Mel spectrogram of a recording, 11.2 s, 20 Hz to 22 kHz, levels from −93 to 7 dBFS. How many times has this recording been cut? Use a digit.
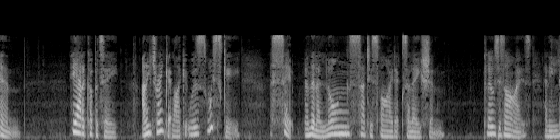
1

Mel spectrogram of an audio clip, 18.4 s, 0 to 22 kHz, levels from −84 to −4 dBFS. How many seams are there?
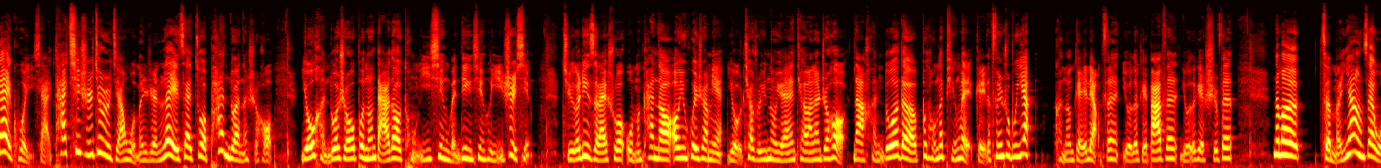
1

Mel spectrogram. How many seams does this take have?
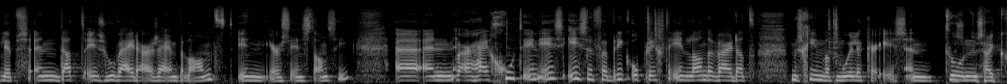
2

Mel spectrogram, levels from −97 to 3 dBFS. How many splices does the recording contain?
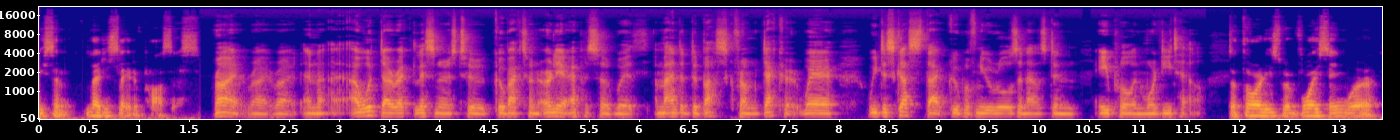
1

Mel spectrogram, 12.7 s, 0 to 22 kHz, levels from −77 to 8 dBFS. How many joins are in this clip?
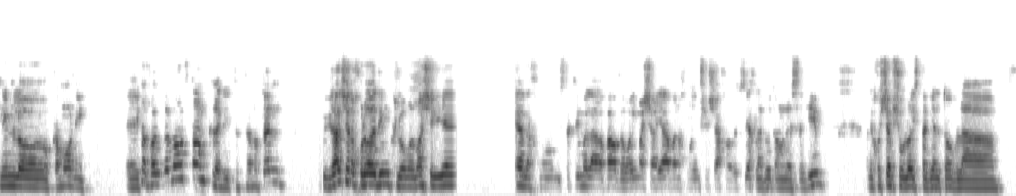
1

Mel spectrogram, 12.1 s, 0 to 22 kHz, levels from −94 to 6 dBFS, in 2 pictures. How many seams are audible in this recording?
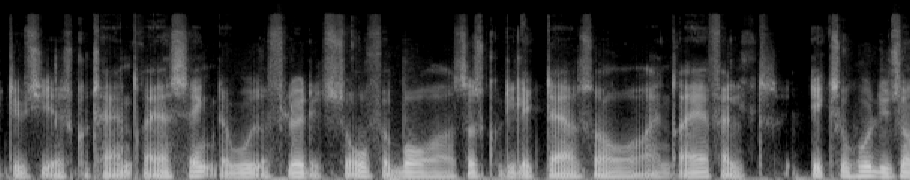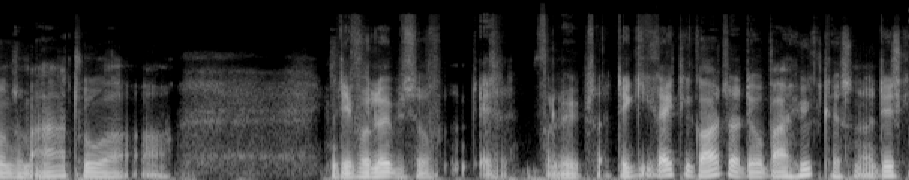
0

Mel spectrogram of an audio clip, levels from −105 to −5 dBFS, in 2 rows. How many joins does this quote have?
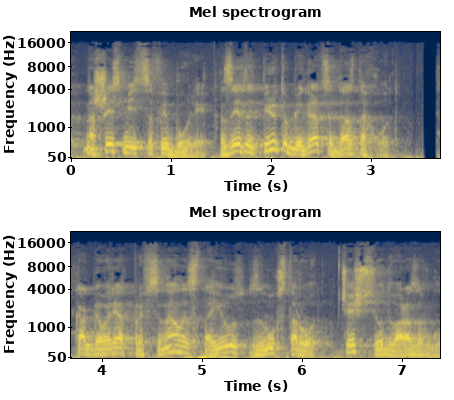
2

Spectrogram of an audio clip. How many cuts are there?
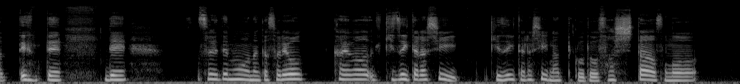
0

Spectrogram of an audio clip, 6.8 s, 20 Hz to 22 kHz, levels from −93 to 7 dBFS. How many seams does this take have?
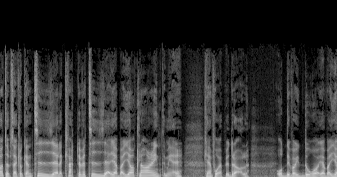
1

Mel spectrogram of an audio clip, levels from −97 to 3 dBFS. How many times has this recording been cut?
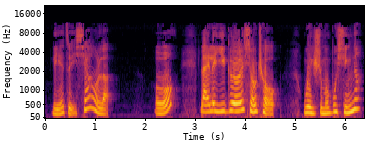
1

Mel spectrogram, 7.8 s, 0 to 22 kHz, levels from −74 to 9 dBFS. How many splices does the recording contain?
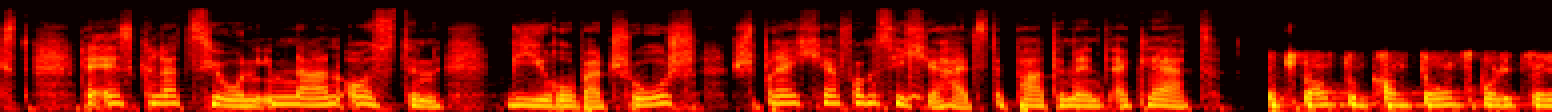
0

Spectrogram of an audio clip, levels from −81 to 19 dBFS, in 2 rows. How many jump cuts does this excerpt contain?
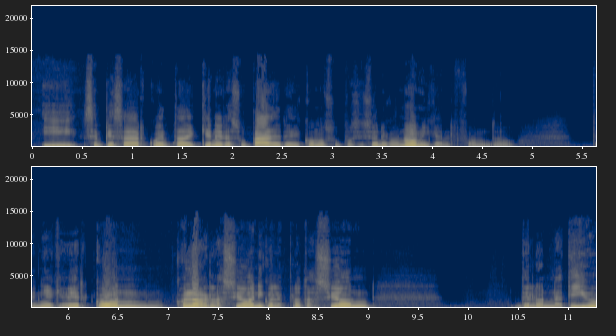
1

